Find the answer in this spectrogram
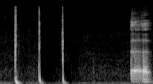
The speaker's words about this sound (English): Sorry, damn. I think that was the second burp this time. Super professional.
